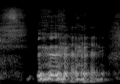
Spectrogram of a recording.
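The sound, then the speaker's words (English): A single short, rough cough bursts out, harsh and throaty, lasting under a second, with a faint breathy hiss before and after. “Don't you cough on my dad's t-shirt.”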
